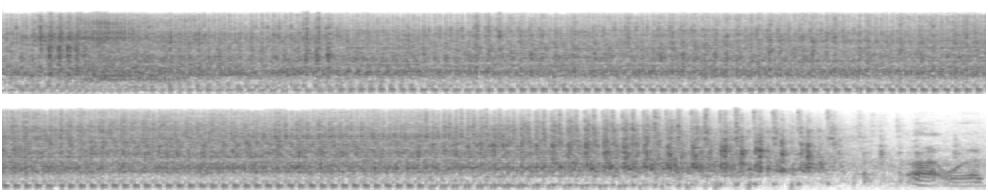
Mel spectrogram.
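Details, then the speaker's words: Clarke generator with Briggs and Stratton engine, nearly out of fuel, after over-volt fix: even steady drone at constant speed with no hunting for about nine seconds, then dies away; governor holding properly. "let's see if she'll run shall we that's about right that sounds pretty good so"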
